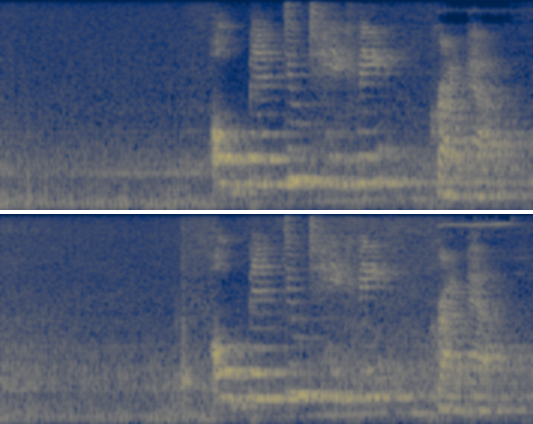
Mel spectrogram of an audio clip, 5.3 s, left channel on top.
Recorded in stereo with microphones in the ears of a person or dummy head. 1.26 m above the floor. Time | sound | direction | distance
2.1 | a woman speaking | 5° right (ahead or behind) | 1.8 m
